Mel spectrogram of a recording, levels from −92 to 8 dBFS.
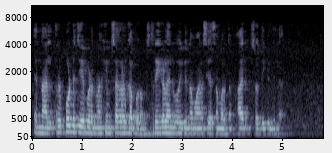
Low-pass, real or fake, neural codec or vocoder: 7.2 kHz; real; none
